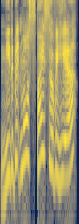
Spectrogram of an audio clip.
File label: Female Human Play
